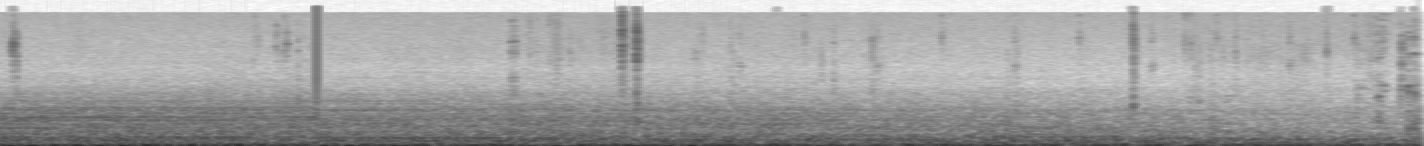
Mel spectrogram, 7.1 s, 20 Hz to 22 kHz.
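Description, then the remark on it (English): Steady low road rumble from inside a moving 911 sports car driving into town in Friday traffic on a sunny day with melting snow, with a few light, scattered rattles and clicks of loose items popping up faintly over the engine and tire noise. No one speaks. “I got stuff rattling around.”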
